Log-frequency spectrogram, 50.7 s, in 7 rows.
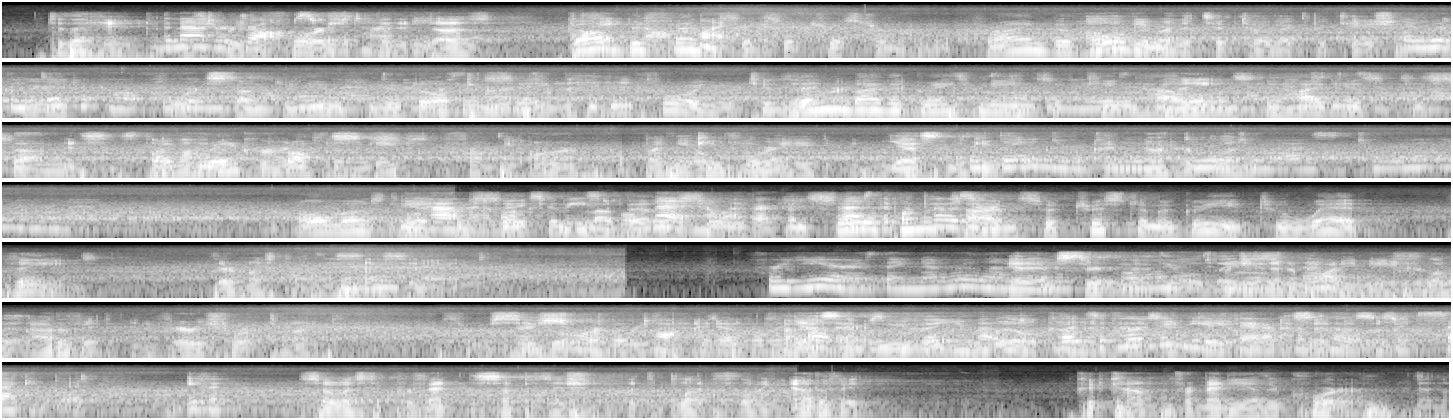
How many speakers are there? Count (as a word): five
